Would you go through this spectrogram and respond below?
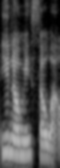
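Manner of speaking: usual speaking voice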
